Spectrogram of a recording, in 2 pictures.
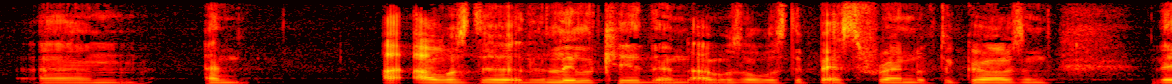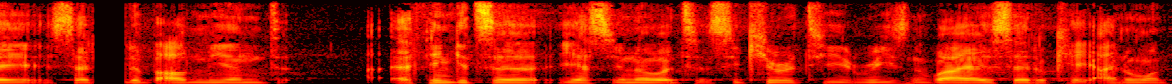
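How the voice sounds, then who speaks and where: With flat, monotone intonation, a man delivers his words fairly quickly. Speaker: audience member. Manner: halting, nervous.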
